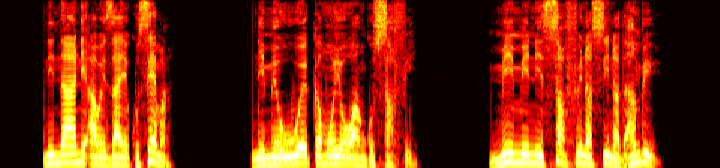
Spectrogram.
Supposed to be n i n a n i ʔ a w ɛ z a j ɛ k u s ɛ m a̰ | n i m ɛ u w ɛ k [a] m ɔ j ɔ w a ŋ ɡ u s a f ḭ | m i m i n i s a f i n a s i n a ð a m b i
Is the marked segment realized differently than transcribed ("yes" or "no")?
no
